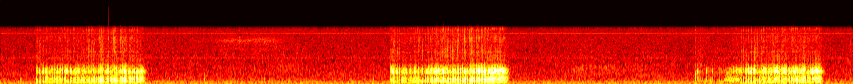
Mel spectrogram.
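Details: Female dog snoring while asleep indoors: three loud, rasping snores, each lasting well over a second and roughly five seconds apart, with quiet breathing gaps between them.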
